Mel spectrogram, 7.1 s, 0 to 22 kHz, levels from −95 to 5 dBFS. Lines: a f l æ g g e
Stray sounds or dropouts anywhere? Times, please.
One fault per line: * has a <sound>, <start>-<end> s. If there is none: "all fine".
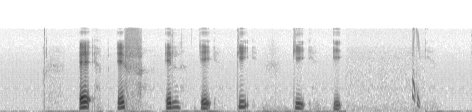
* has a chirp, 6.2-6.3 s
